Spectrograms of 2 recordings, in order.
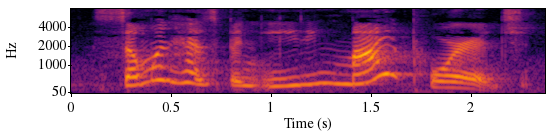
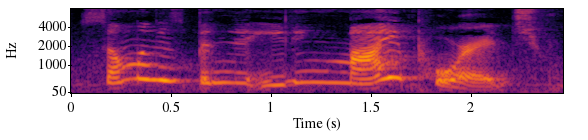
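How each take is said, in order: First: It is said in a medium-sized bear voice. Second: It is said in a tiny, high bear voice.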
